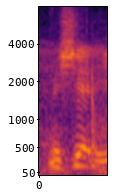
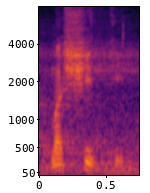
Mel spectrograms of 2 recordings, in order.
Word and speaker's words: Mascitti: Well, I mean, if you look at it from the point of view, the proper Italian way, it's not.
